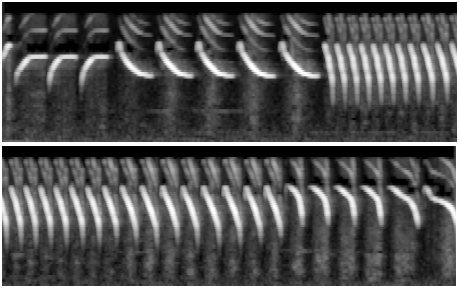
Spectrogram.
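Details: Long-running canary song meant to make quiet canaries respond: sweeping downward whistled notes, then a quicker roll of rising chirps that gradually slows into longer falling slurs.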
